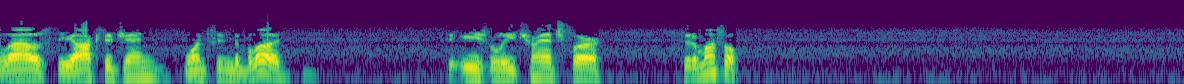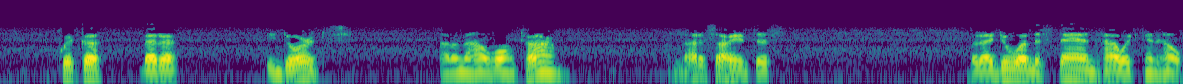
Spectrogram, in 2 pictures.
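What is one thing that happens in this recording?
An elderly man speaks calmly and slowly, close to the microphone, with long pauses.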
